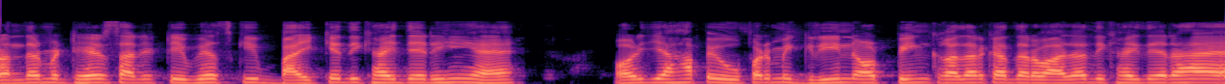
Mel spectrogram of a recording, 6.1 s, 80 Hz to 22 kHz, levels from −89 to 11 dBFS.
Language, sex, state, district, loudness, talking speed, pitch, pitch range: Hindi, male, Jharkhand, Garhwa, -14 LUFS, 245 wpm, 165 Hz, 160-170 Hz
